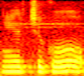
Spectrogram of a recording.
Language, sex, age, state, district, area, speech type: Telugu, female, 18-30, Andhra Pradesh, Konaseema, rural, read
